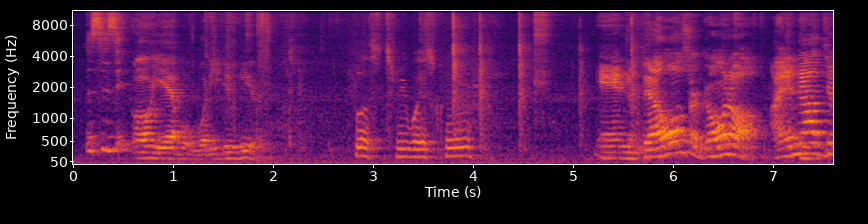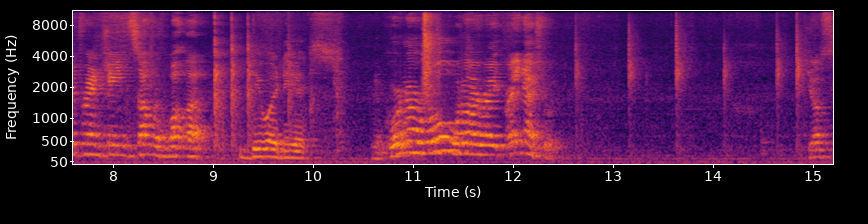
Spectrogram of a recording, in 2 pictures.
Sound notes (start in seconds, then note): 3.1 voiceover; 9.6 voiceover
